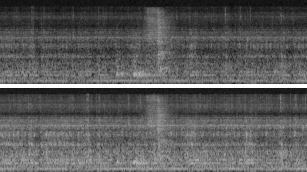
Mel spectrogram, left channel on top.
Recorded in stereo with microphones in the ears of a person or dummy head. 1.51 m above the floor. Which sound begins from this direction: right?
Keys jangling, at 1.1 s.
